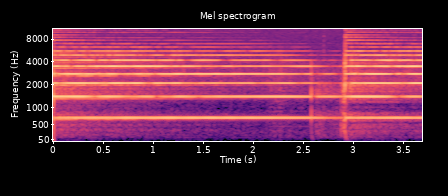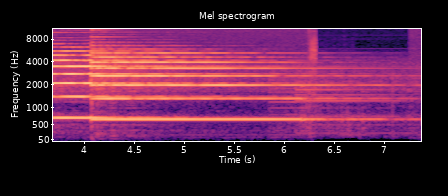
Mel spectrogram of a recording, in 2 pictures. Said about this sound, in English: the way she did it was just to play the E at the 12th fret again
